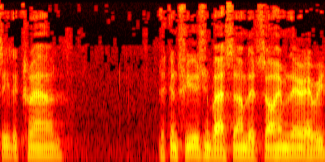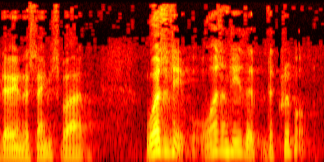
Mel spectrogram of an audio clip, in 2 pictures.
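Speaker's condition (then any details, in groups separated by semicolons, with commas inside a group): Parkinson's disease; Parkinson's disease diagnosed 15 years ago, father also had it, small handwriting, leg pain, impaired balance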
